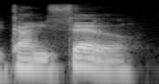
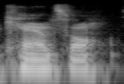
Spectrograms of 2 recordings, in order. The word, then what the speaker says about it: Cancel: I will say that my name, I'm Hispanic, and so my name is actually Cancel. So that's the proper way to say it. But but yes, we all call it Cancel.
